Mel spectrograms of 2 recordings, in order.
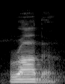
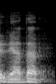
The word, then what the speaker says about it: rather: Search করে দেখতে পারেন, দেখবেন যে ওরা বলে রাদা, রাদা, শেষের রটা কিন্তু শোনা যাচ্ছে না, ঠিক আছে?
